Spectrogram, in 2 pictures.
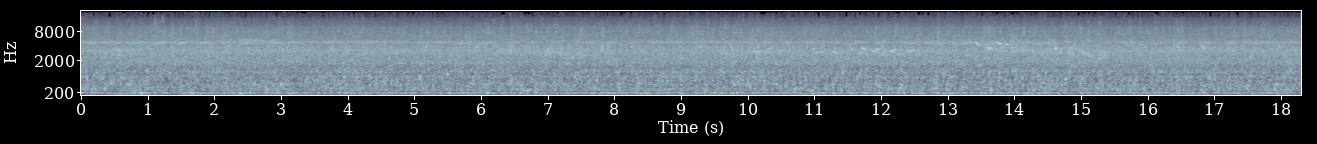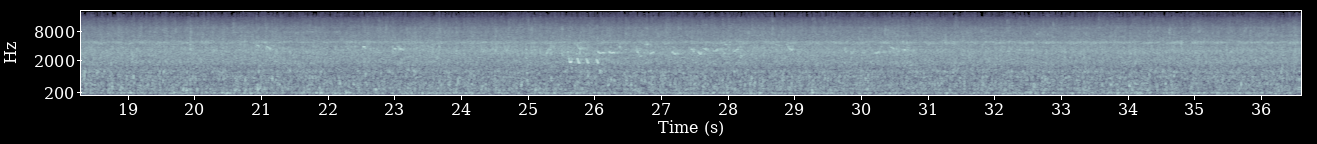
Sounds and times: Water from source of river Tolminka flowing in a stream 0:00.0 - 0:36.6
birds 0:09.4 - 0:17.0
birds 0:22.2 - 0:31.2

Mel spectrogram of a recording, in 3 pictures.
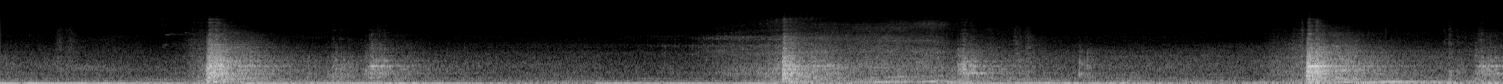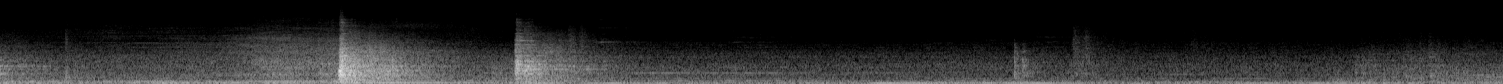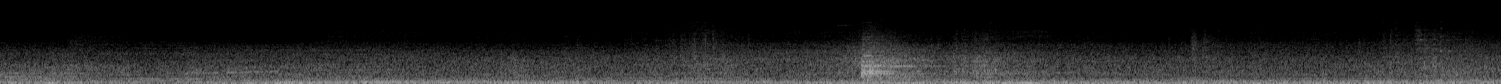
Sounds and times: excavator with clamshell attachment sorting scrap 0:00.0 - 0:21.5
excavator with clamshell attachment sorting scrap 0:35.1 - 0:45.0

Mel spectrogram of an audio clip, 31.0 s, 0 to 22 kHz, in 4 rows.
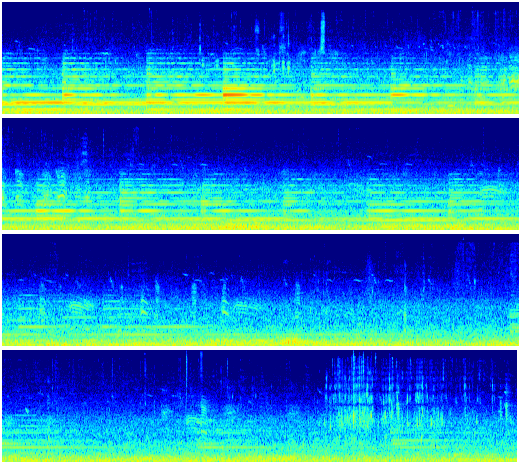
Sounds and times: distant bells 0:00.0 - 0:21.5
Common Moorhen 0:06.2 - 0:09.2
Greater White-fronted Goose 0:06.6 - 0:09.2
distant bells 0:22.7 - 0:30.9

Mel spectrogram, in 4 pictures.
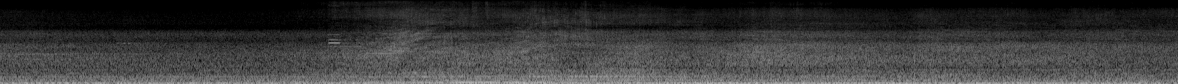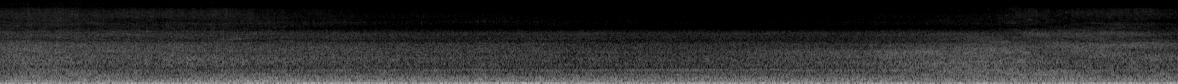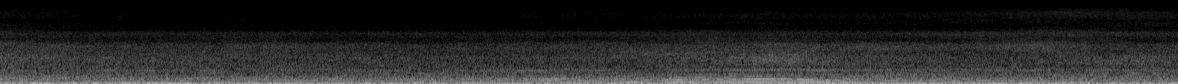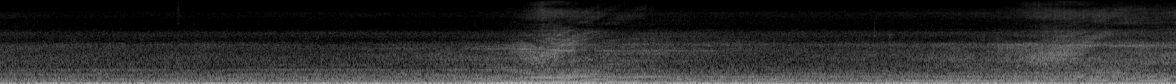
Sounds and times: Traffic noise 0:00.0 - 0:47.1
Cement plant across the road noise 0:19.8 - 0:47.1

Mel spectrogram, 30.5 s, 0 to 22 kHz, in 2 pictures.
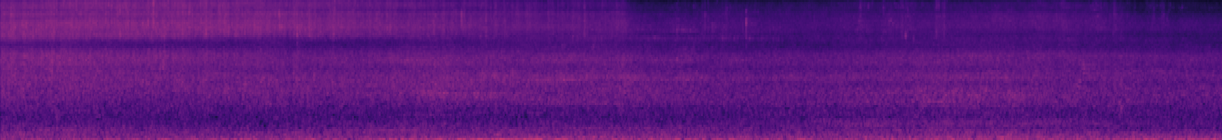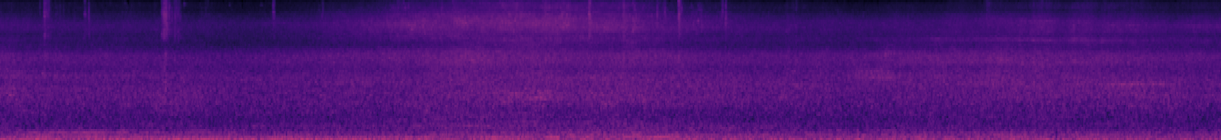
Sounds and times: Traffic noise 0:00.0 - 0:30.5

